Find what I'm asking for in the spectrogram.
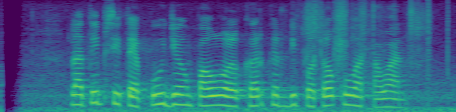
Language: Sundanese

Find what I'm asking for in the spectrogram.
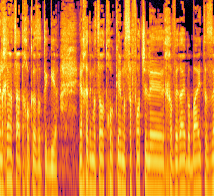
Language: Hebrew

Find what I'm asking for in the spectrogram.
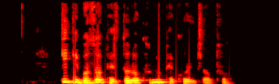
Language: Laz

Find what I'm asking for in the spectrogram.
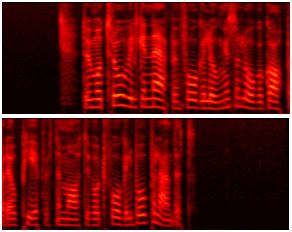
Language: Swedish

